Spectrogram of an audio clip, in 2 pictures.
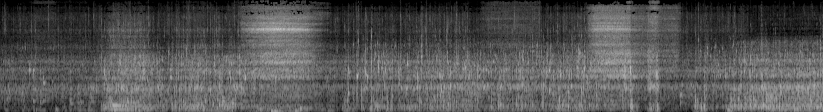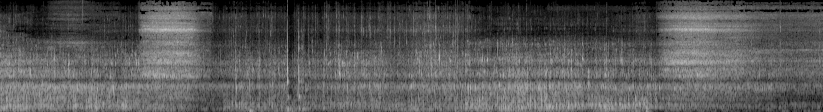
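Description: Scuba diver breathing through a regulator underwater. Each breath gives a short hiss on the inhale, then a longer bubbling rumble as the exhaled air escapes, repeating about every seven seconds, four times.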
